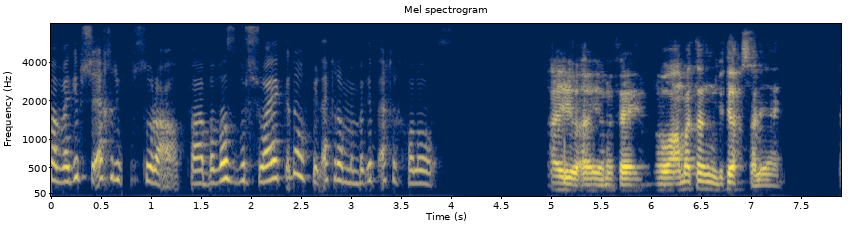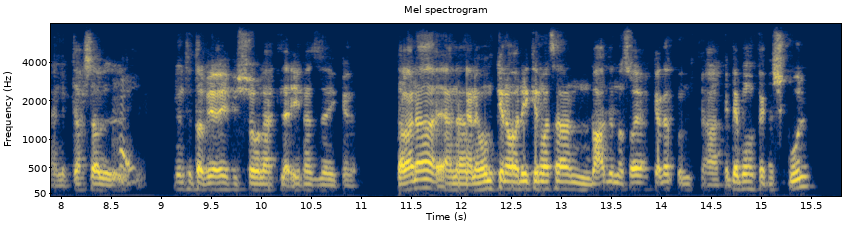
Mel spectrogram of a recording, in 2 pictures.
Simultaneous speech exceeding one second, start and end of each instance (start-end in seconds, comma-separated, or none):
none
